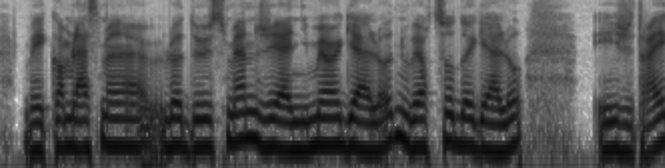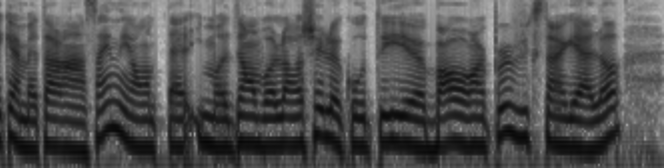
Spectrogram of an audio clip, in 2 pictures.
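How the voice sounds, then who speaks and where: A woman with a Lac-Saint-Jean accent talks at a very fast pace in a fairly low pitch, her loudness staying very even. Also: fairly even intonation. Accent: Lac-Saint-Jean Quebec French. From Quebec, Lac-Saint-Jean. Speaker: stand-up comedian. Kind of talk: interview. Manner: casual, eats her words at times.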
